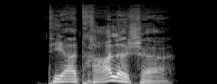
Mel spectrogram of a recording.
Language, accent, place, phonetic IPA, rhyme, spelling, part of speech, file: German, Germany, Berlin, [teaˈtʁaːlɪʃɐ], -aːlɪʃɐ, theatralischer, adjective, De-theatralischer.ogg
- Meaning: 1. comparative degree of theatralisch 2. inflection of theatralisch: strong/mixed nominative masculine singular 3. inflection of theatralisch: strong genitive/dative feminine singular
